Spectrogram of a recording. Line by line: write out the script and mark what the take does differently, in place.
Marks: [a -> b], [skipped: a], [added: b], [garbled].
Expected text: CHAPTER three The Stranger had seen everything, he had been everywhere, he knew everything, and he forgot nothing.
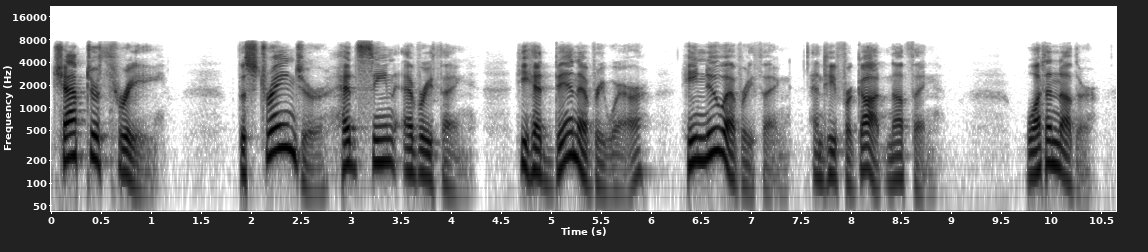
CHAPTER three The Stranger had seen everything, he had been everywhere, he knew everything, and he forgot nothing. [added: What another]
